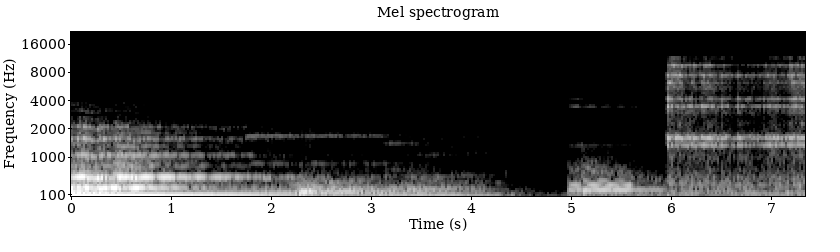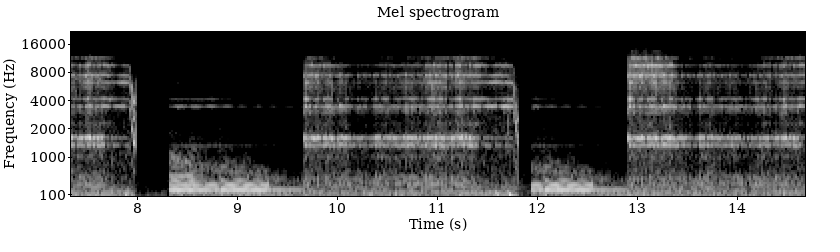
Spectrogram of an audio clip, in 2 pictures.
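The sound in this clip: A telephone rings after a brief musical passage fades out, its bell sounding in three long, bright, insistent bursts separated by short gaps.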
